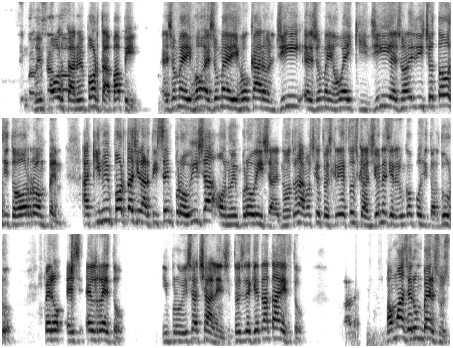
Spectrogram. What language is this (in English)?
Spanish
